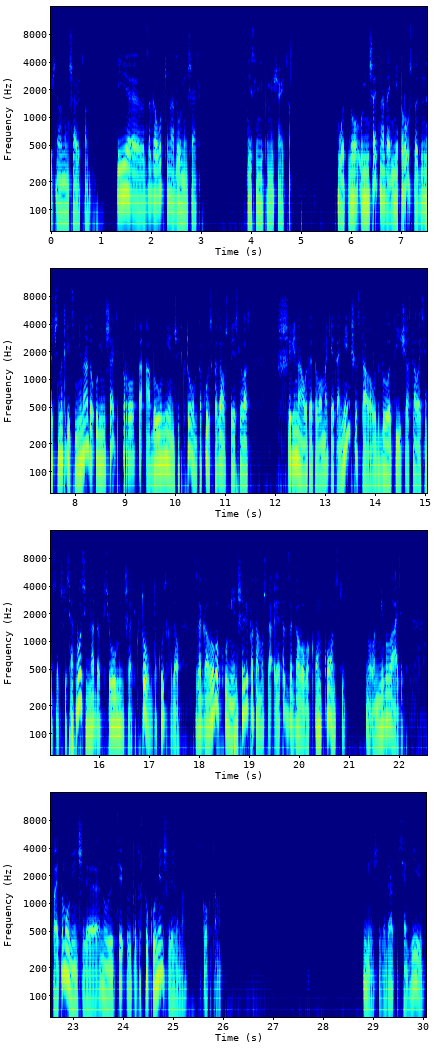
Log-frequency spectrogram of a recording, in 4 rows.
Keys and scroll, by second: 13.7 super+z, 19.9 alt+super+c, 20.3 alt+super+v, 21.6 super+z.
